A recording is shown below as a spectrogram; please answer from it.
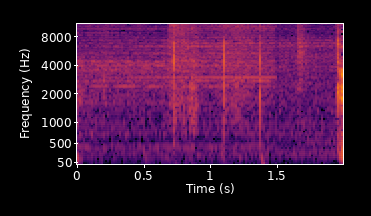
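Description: Faint steady electrical hum from the bench electronics, with a few light clicks about a second in.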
